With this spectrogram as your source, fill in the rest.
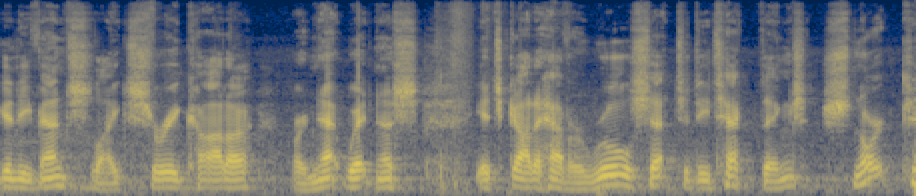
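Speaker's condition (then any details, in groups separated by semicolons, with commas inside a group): No condition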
